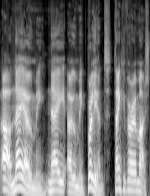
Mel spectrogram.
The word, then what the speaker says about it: Naomi: It's pronounced, Naomi, brilliant.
